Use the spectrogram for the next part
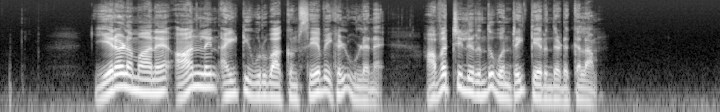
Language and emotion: Tamil, neutral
